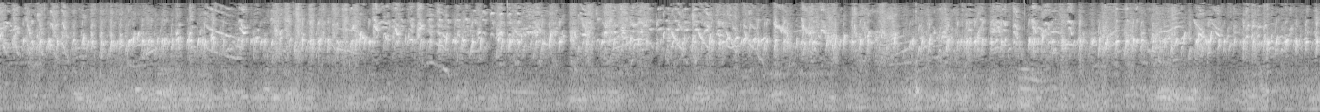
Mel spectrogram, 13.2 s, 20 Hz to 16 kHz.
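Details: European goldfinch from 2021, calling from a balcony to wild goldfinches passing by; long, continuous, high-pitched twittering with rapid chirps, buzzy trills and occasional clearer whistles, uninterrupted throughout.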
